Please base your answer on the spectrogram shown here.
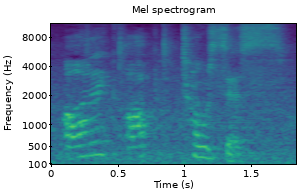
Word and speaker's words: onychoptosis: Onychoptosis or onychophosis. They don't sound anything alike, but nobody's talking to you at the state board. The only difference in these two words is the T and the H.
